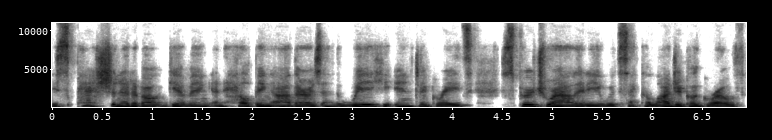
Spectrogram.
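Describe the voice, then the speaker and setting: Recorded very cleanly against a silent background, a woman speaks at a fairly low pitch with fairly even intonation, her voice somewhat breathy with a dark, mellow tone. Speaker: podcast host. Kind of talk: interview questions.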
